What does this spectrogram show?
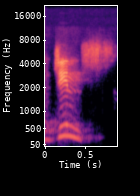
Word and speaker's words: djinns: their problems to the jinns. Underline the word DJINNS. Please don't talk when I'm talking. Okay, I'll give you a chance to talk. DJINNS. How do we pronounce that? It is jinns.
